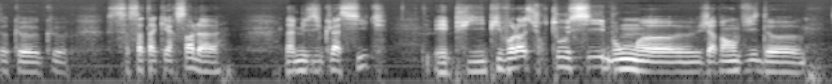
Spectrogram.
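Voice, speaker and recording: This man has a fairly low pitch and fairly even intonation. He talks at a very slow pace with long, frequent pauses. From France, Firminy (Loire, Rhône-Alpes). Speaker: beatboxer. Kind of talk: interview. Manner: halting.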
